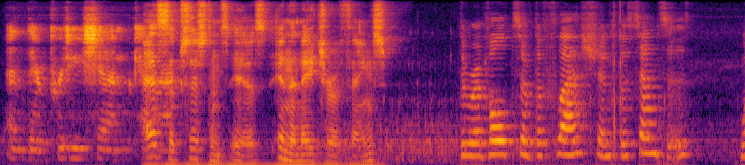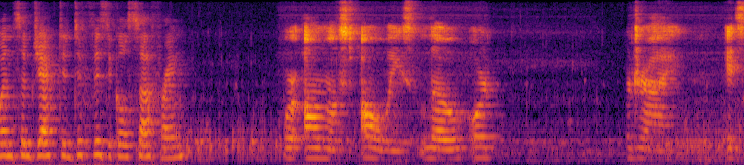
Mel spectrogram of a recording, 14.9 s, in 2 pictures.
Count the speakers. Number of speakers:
three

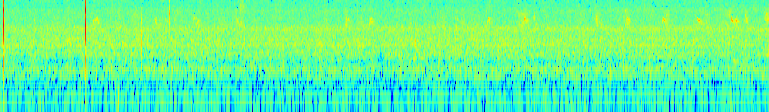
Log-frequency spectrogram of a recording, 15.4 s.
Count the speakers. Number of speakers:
zero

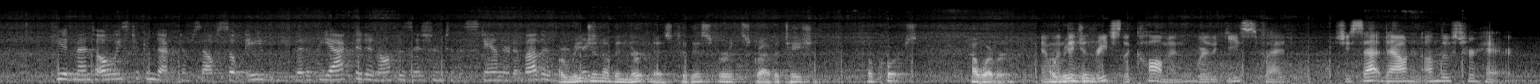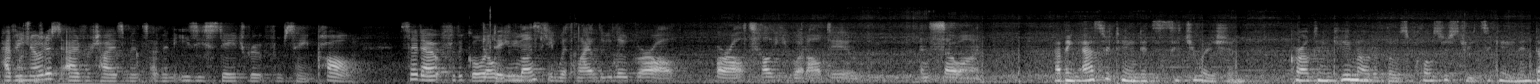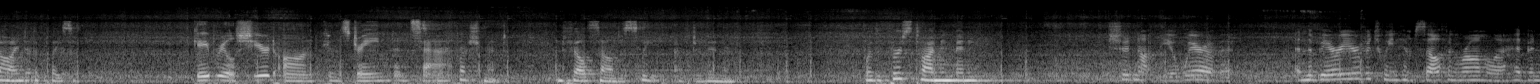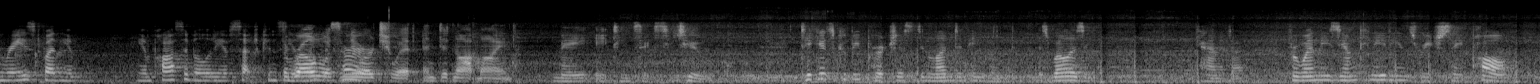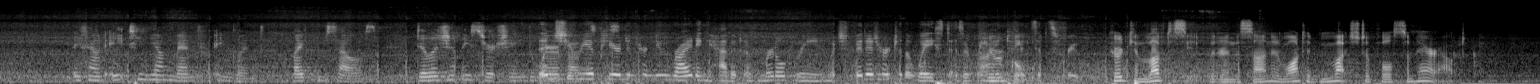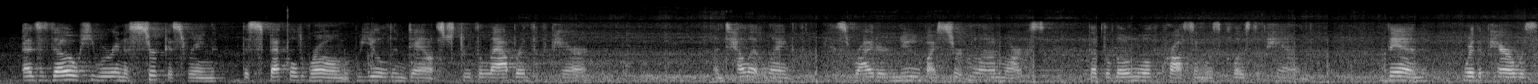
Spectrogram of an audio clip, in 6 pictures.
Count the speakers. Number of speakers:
seven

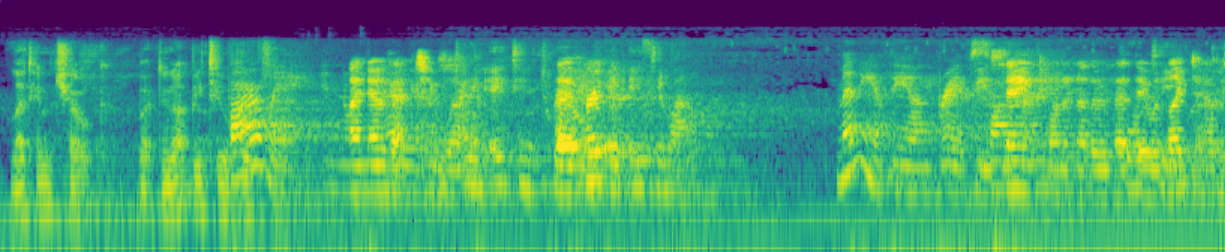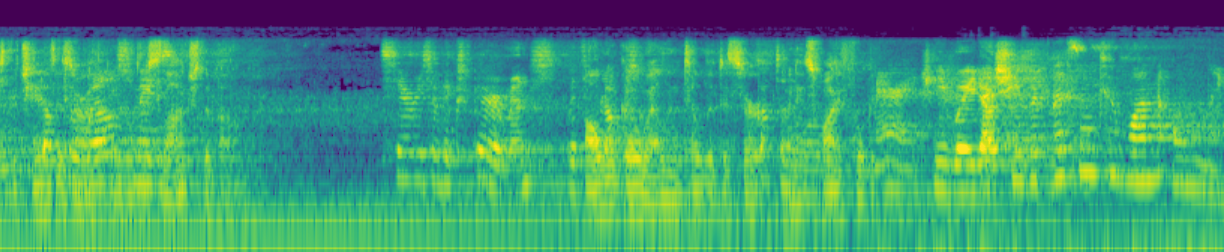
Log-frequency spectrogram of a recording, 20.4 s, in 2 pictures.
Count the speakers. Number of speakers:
four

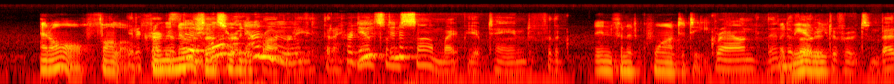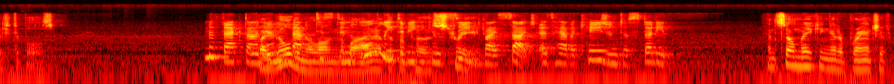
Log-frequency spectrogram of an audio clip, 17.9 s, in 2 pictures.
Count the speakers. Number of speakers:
three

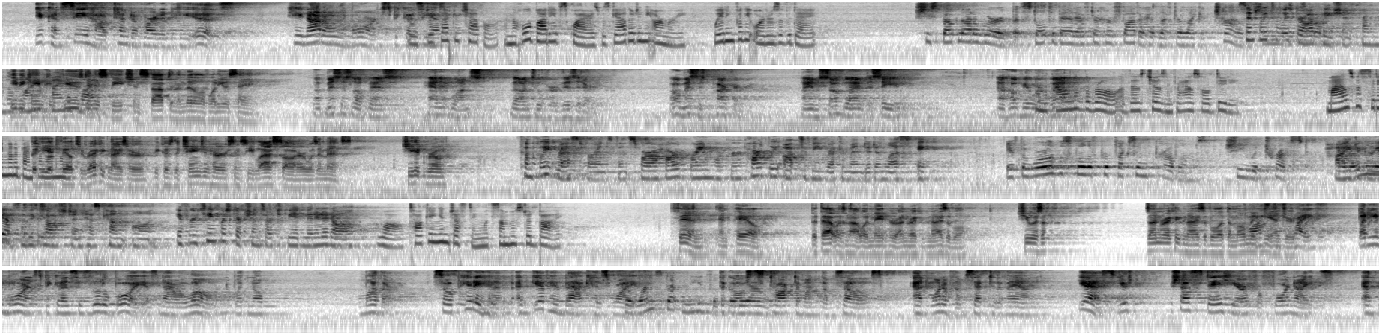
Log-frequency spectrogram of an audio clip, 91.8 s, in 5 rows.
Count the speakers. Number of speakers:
six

